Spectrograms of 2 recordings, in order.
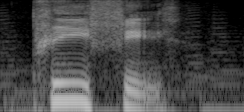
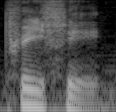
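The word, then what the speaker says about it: prix fixe: okay yeah all right and the and the pronunciation is uh pre fee oh brief the prixy fix is pronounced pre-fee pre-fee okay i will buy that i'd buy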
